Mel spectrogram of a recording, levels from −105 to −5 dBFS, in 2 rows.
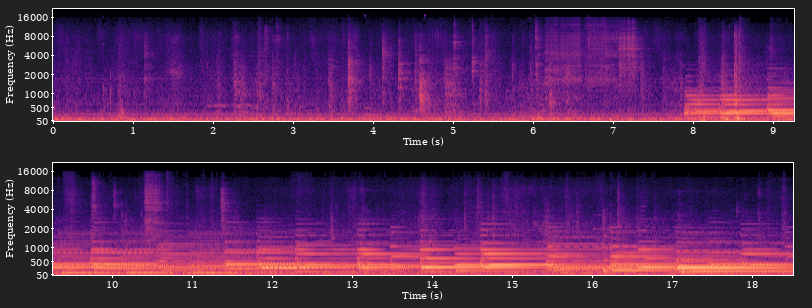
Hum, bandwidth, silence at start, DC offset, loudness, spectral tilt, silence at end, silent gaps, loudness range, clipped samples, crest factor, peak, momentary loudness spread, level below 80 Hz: none; 12.5 kHz; 0 s; under 0.1%; -31 LUFS; -8.5 dB/octave; 0 s; none; 18 LU; under 0.1%; 16 dB; -16 dBFS; 20 LU; -46 dBFS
